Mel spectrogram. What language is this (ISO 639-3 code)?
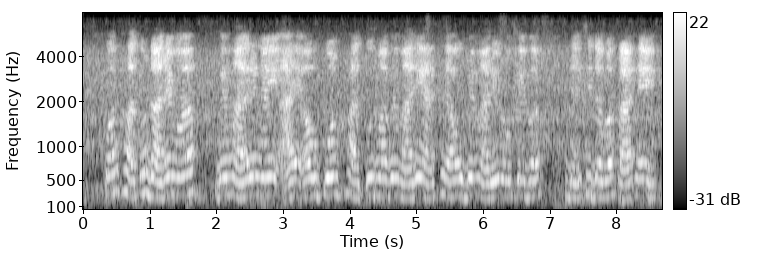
hne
